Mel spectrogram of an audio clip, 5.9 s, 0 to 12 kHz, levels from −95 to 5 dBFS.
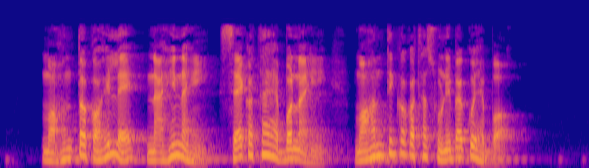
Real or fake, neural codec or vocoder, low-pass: real; none; 7.2 kHz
